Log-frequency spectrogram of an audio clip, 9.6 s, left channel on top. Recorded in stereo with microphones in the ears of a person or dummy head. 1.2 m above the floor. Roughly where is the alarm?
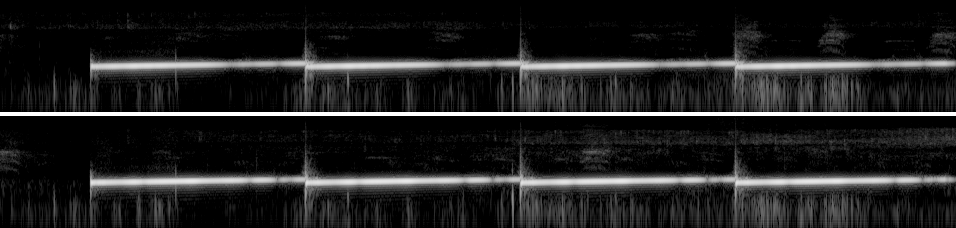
Centre.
